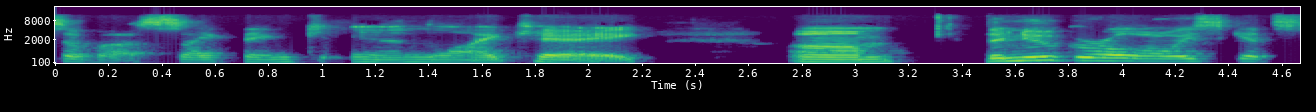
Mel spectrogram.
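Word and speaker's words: Lai Khê: And it starts with your landing at Ly Cay, is it pronounced? Ly Cay.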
